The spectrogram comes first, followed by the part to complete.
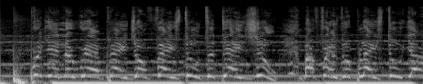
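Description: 1990s boom-bap hip hop track with a heavy bass line and rapping over it, played from a vinyl 12-inch single.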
